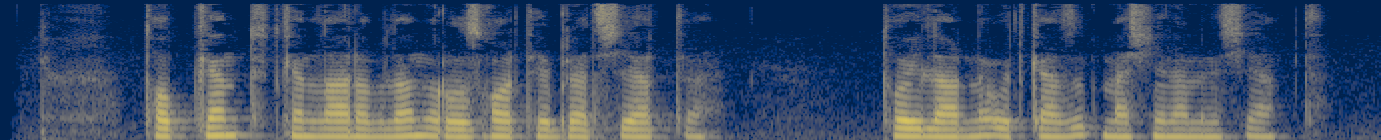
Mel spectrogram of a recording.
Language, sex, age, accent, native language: Uzbek, male, 19-29, Surxondaryo, Uzbek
